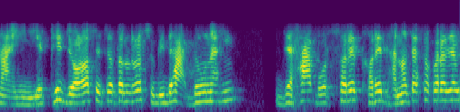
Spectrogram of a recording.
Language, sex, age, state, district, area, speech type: Odia, female, 45-60, Odisha, Balasore, rural, conversation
